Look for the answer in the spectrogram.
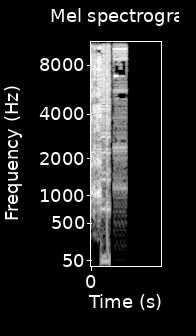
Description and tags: Glitch sound.
This pack of sounds and transitions is made using the software "Ableton Live" and it is completely digital, without live recording. Exceptionally sound design. Made in early autumn of 2017. It is ideal for any video and motion design work. I made it as a sign of respect for my friends working with Videohive.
